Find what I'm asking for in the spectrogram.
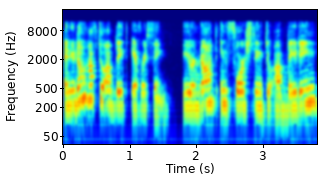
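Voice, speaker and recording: Over a quiet background, a woman talks at a fairly quick pace with ordinary pitch variation in a dry, close sound with no echo. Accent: Israeli. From Israel. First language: Hebrew. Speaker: software quality director and online course instructor. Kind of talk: webinar Q&A.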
